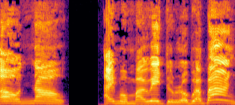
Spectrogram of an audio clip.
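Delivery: very high, cartoonish character voice. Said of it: "ドリッピー単体のモノマネです".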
